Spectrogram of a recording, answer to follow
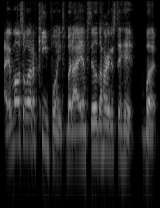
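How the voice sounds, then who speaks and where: A man's voice: mid-range voice, lively intonation, fast talker, pushed and bright. A man talking casually as a player in a tabletop role-playing game.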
